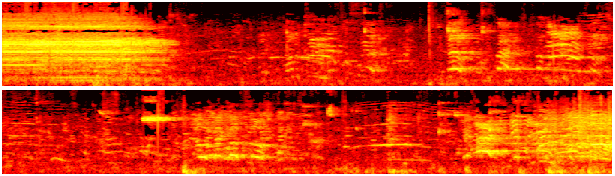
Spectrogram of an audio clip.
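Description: Spectators shout and chatter.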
